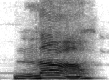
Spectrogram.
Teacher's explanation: na is a dental nasal sound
